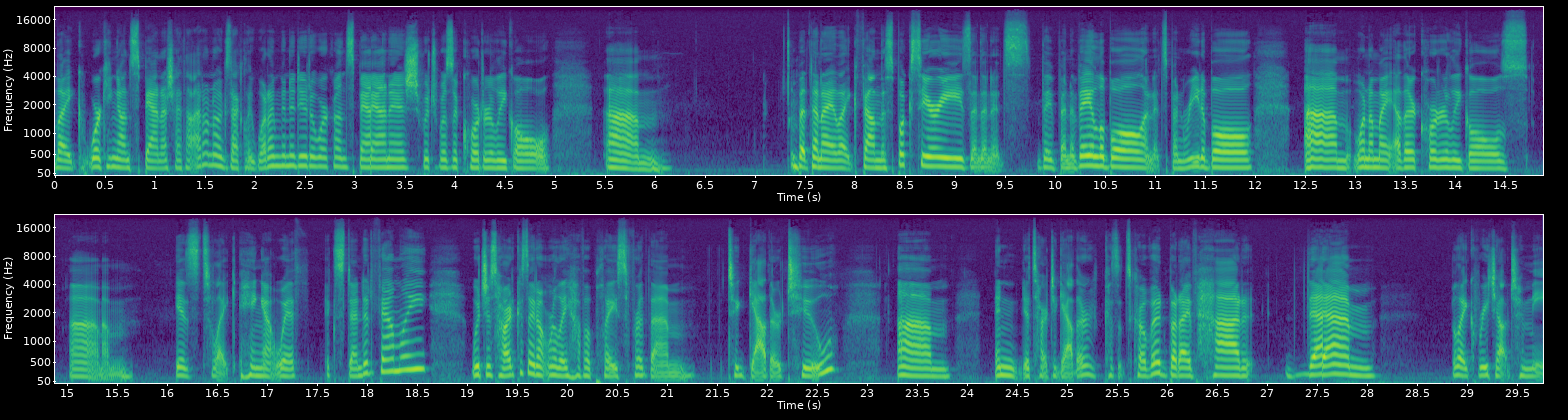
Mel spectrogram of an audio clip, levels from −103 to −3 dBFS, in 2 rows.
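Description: Overlapping chunks at 3.16, 9.26, 15.36, 21.46 and 27.56 s: each 6 s chunk starts early, so 100 ms of speech repeats as a stutter.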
